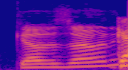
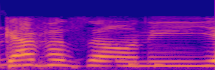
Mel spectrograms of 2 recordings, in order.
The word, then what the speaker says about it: Gavazzoni: Gavazzoni? Gavazzoni, yes, yeah, you're right, Joe.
